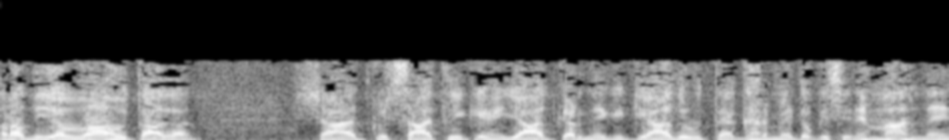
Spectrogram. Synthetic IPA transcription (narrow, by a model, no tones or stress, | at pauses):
ɾɐd̪ɪjɐlːaːɦʊt̪aːlan | ʃaːjəd̪kʊt͡ʃʰsaːt̪ʰikeɦɛ̃jaːd̪kɐɾnek̬ik̬jaːd̪ʊɽt̪ɦɛɡʱɐɾmẽt̪̬ok̬ɪsinemãːnːɐɦĩ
